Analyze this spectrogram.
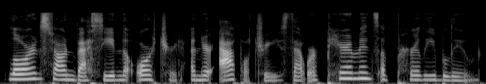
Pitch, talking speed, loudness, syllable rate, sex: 215 Hz, 185 wpm, -23 LUFS, 5.5 syllables/s, female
